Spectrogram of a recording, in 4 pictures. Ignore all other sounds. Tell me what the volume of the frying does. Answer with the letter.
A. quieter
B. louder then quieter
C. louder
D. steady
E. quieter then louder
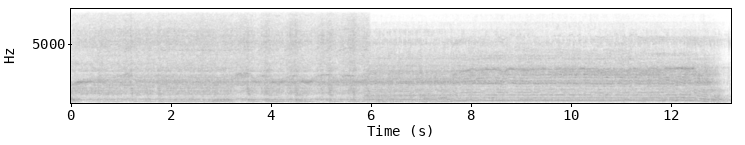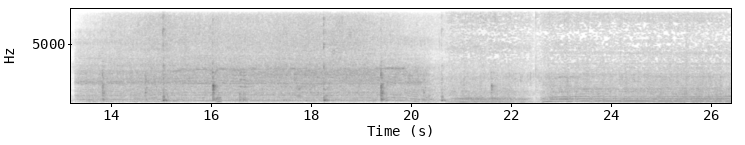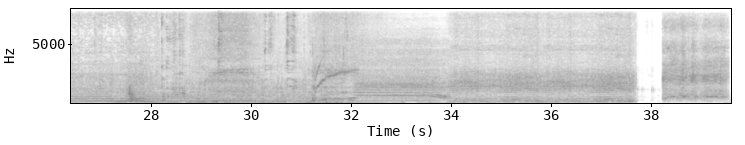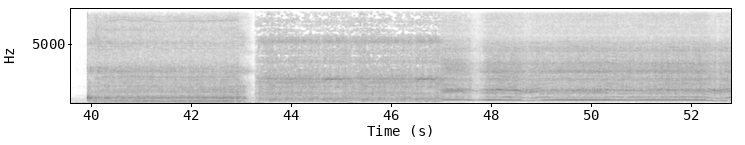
E.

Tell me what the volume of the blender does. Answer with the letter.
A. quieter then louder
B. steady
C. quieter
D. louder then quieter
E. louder
E.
